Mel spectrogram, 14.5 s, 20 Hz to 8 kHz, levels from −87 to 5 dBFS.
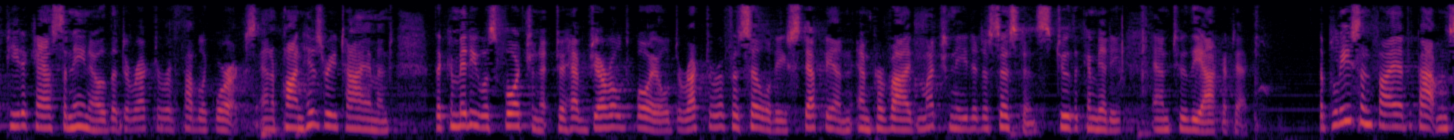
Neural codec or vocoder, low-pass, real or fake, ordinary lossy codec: none; 7.2 kHz; real; MP3, 32 kbps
